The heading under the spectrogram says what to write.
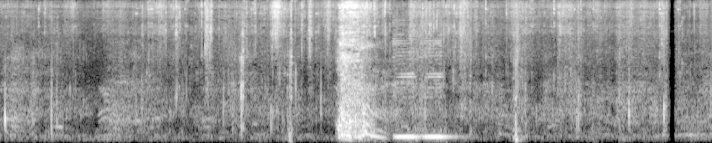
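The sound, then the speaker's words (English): A backhoe crashes and crunches into vehicles and buildings, with one loud grinding smash midway, a brief low mechanical drone after it, and scattered clanks and thumps throughout. “Just like in the last bit of audio, you hear the crashing of the machinery into both vehicles and buildings.”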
